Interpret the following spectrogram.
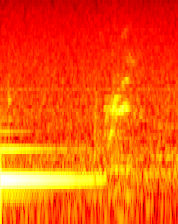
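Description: A plucked double bass note ringing out and fading away, with a faint short higher sound about one and a half seconds in.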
